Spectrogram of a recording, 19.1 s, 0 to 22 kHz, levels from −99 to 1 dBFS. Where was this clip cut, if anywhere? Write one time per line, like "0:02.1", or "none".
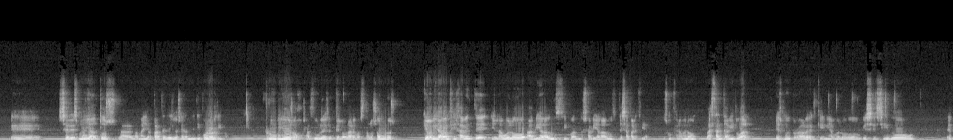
0:15.2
